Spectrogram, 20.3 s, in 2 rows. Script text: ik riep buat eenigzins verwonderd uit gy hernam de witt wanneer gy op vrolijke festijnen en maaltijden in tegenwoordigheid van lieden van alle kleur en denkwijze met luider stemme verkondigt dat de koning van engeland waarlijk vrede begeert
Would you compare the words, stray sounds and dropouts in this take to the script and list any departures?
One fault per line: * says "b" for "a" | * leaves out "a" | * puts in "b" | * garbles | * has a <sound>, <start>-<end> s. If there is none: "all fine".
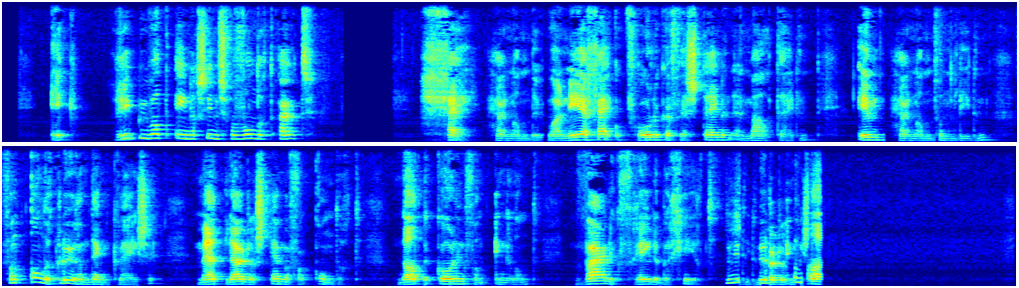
* leaves out "witt"
* says "hernam" for "tegenwoordigheid"
* garbles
